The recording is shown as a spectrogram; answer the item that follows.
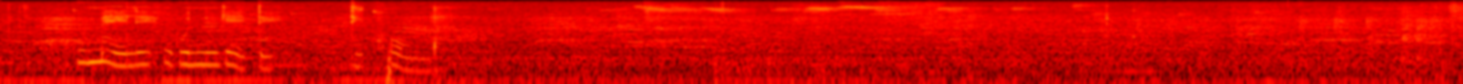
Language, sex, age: Swati, female, 22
